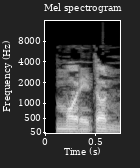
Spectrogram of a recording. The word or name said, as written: moretón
